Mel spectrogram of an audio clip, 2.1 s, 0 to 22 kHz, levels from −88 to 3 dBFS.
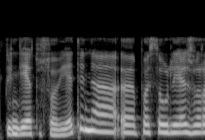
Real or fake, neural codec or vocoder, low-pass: fake; codec, 16 kHz, 16 kbps, FunCodec, trained on Chinese and English, 50 frames a second; 7.2 kHz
